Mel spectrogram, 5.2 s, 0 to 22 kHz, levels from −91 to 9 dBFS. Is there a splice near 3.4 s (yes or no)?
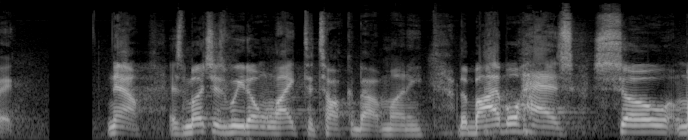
yes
